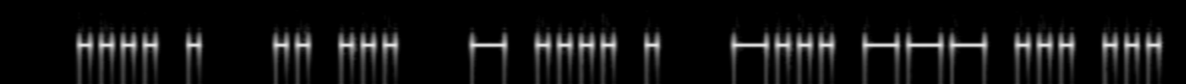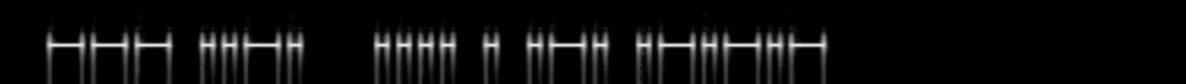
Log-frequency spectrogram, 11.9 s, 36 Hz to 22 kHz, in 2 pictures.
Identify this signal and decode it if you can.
Morse code, heard as a keyed tone, about 22 wpm, 700 Hz. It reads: HE IS THE BOSS OF HER.
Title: Sentences from Top 700 Words 22wpm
